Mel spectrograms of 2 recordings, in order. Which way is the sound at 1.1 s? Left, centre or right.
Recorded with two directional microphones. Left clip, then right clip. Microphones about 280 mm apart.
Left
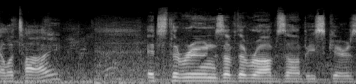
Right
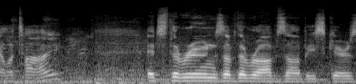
Centre.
